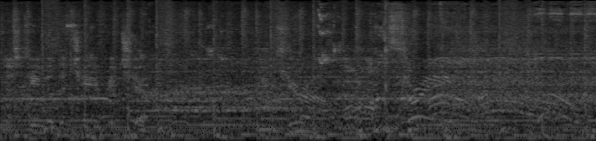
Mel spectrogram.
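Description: A basketball dribbling on a hardwood court during play, over arena crowd noise, heard through a TV's speaker.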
